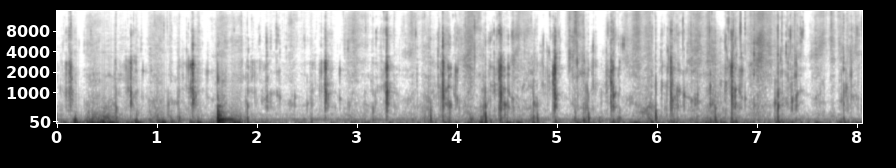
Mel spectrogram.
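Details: English Cream Golden Retriever indoors licking an Orapup tongue cleaning brush beside a Blue Yeti stereo microphone. Wet clicking and smacking licks, irregular and closely spaced, with one louder thump near the start, in a quiet room.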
